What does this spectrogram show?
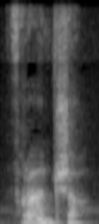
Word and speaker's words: Francia: la France, par exemple, la France en italien, c'est Francia. Tcha. C'est le tcha. Tcha. Le i n'existe pas. On va pas dire Francia.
